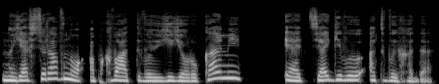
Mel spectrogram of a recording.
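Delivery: ordinary delivery, nothing marked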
